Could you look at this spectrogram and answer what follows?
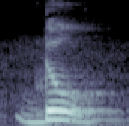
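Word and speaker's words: dough: The right is डो. ड में ओ की मात्रा और छोटा सा ह, डो.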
